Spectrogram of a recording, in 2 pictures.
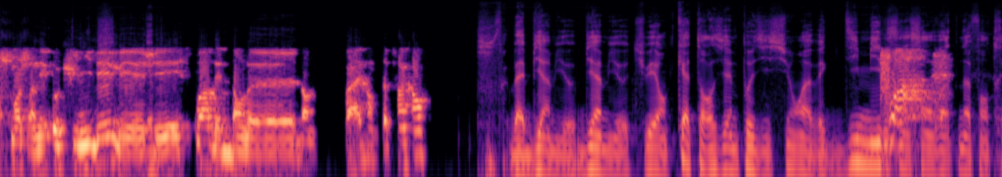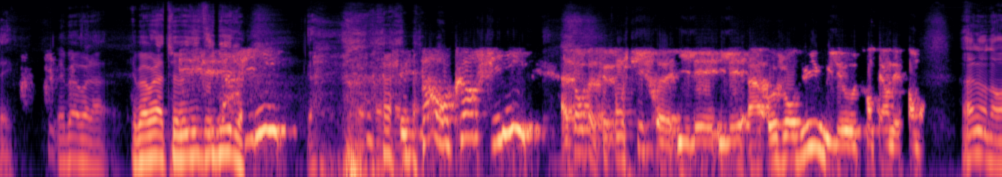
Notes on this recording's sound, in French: Entretien par téléphone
